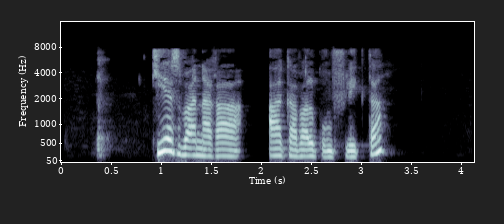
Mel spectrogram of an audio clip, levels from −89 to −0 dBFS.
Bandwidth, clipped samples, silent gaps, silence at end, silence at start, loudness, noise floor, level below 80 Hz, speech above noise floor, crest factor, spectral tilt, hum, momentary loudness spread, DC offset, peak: 8 kHz; under 0.1%; none; 0.9 s; 0.35 s; -16 LUFS; -82 dBFS; -58 dBFS; 67 dB; 16 dB; -5 dB/octave; none; 18 LU; under 0.1%; 0 dBFS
